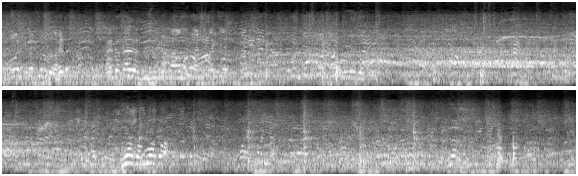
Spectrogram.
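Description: A large crowd of men and women chatters and calls out loudly outdoors.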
